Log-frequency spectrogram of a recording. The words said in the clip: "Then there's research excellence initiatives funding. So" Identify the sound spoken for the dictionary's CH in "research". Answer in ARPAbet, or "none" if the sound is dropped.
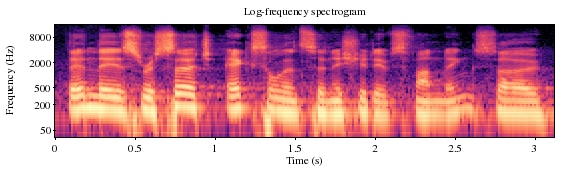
CH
